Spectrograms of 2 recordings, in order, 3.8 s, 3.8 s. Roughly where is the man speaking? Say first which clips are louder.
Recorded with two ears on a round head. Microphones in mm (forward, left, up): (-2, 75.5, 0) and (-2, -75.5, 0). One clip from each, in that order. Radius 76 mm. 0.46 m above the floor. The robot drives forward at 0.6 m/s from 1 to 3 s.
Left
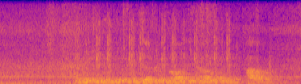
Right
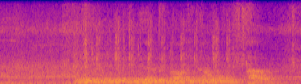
Left 3 dB; left.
